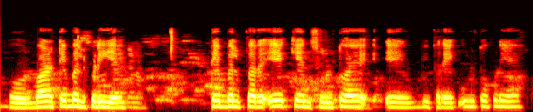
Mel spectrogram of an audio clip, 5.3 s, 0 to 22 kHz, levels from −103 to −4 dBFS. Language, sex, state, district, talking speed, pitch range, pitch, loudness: Rajasthani, female, Rajasthan, Churu, 190 wpm, 180-210 Hz, 195 Hz, -15 LUFS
